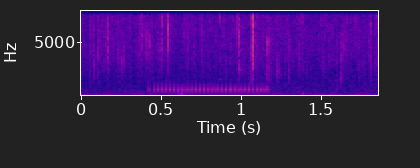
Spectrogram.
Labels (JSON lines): {"label": "biophony, croak", "recorder": "SoundTrap 500"}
